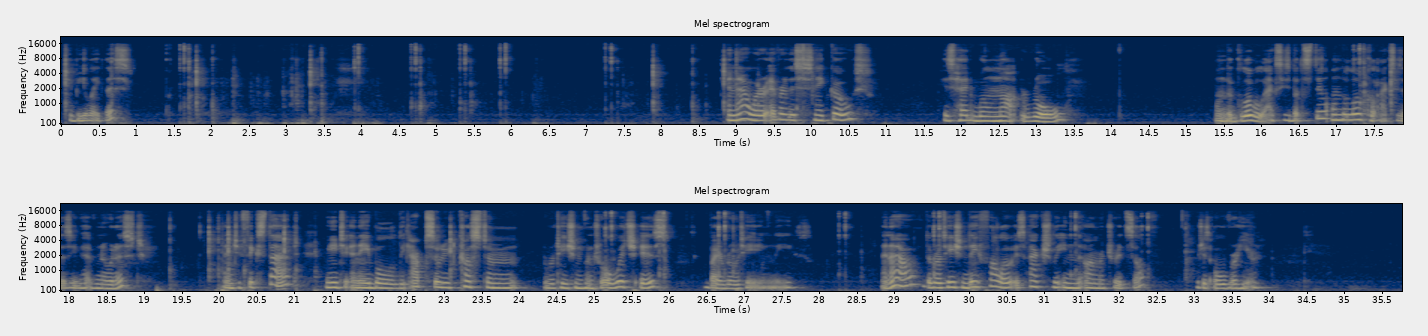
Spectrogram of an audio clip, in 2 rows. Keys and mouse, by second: 0.4 g, 1.2 middle click, 1.4-1.7 middle drag, 2.3 KP_1, 2.6 KP_3, 3.0 shift+middle click, 3.8 g, 4.5 r, 5.0 click, 5.9 g, 6.9 click, 7.5-8.1 drag, 8.4-8.8 drag, 9.8 g, 16.9 click, 17.4-19.1 drag, 19.8 shift+middle drag, 20.5 middle click, 22.8 middle click, 25.6 shift+middle drag, 26.7 r, 27.9 click, 28.3-29.3 middle drag, 29.3 click, 29.9 ctrl+Tab, 31.0 click, 31.9 click.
